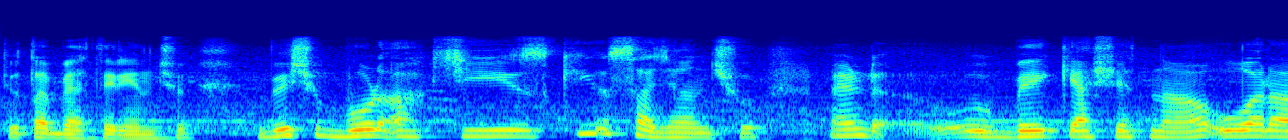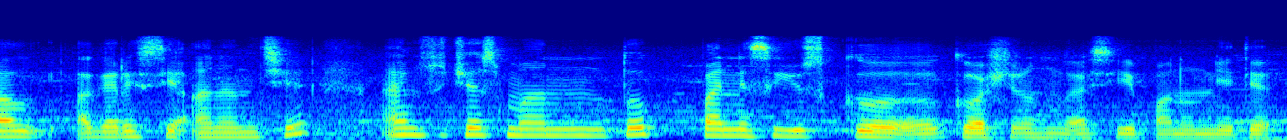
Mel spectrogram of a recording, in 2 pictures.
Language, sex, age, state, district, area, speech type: Kashmiri, male, 30-45, Jammu and Kashmir, Srinagar, urban, spontaneous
